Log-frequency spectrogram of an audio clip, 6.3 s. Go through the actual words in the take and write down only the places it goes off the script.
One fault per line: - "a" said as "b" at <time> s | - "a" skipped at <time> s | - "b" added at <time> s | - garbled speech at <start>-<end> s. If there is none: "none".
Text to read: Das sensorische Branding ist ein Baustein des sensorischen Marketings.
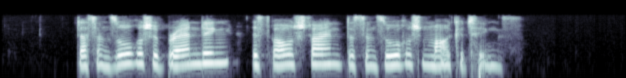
- "ein" skipped at 2.7 s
